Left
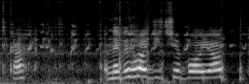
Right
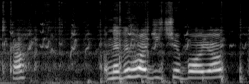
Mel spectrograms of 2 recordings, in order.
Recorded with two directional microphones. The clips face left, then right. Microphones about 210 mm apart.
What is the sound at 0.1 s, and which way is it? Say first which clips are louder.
Speech: right 1 dB; 5° left (ahead or behind).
